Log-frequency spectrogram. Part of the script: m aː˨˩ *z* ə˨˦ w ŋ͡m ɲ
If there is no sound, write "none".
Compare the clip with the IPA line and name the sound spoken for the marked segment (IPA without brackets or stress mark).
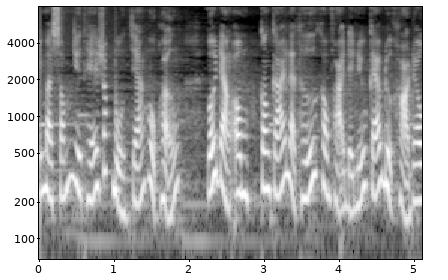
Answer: s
